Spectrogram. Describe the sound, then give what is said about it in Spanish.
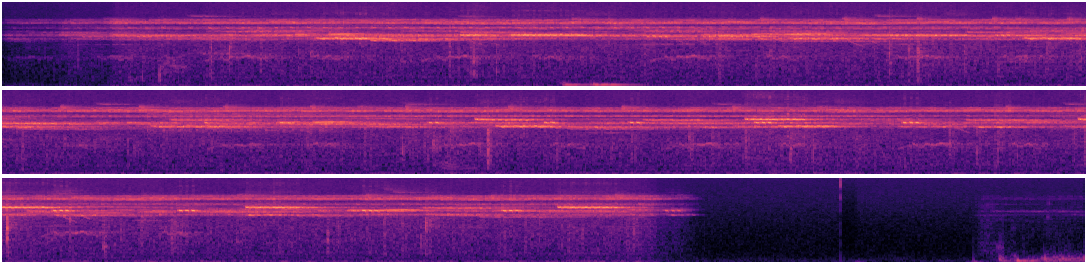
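A dense chorus of crickets chirps in the morning in a loud, steady, high-pitched trill with faint clicks underneath, then cuts off abruptly near the end. No one speaks. “Acabo de grabar una cosa que está como en tercer plano, no tengo ni idea qué es, pero es difícil detectarlo, detrás de los grillos y todas las cosas que están sonando al principio.”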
